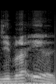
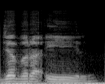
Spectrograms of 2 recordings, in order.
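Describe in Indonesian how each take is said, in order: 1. Suku kata pertama memiliki vokal 'i'. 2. Suku kata pertama memiliki vokal 'a'. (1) "Bukan Jibrail" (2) "memfathahkan jim"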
